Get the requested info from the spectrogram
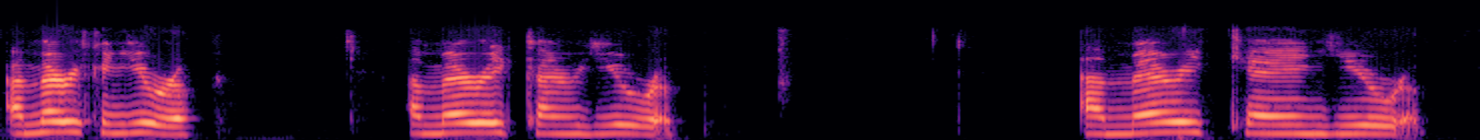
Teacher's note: we are going to link these two words together including these intrusive r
